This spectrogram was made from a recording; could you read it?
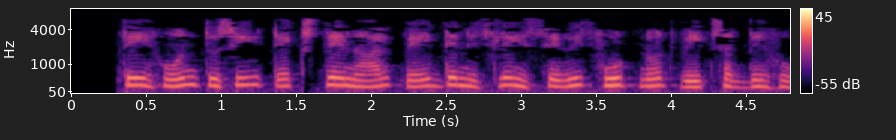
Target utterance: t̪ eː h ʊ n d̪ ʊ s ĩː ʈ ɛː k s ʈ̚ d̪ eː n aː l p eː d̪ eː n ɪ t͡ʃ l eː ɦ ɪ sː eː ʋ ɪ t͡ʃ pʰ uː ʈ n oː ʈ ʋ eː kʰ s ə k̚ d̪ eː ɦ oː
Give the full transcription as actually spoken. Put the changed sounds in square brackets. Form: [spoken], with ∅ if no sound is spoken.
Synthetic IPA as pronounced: t̪ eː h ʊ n [t̪] ʊ s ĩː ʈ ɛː k s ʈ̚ d̪ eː n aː l p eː d̪ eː n ɪ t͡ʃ l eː ɦ ɪ sː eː ʋ ɪ t͡ʃ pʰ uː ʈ n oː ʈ ʋ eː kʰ s ə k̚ d̪ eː ɦ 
